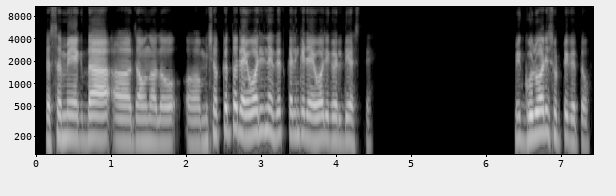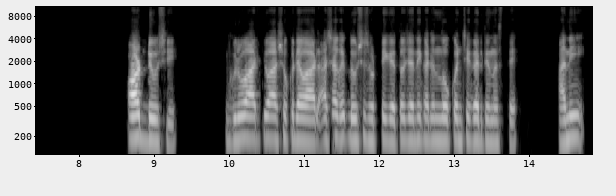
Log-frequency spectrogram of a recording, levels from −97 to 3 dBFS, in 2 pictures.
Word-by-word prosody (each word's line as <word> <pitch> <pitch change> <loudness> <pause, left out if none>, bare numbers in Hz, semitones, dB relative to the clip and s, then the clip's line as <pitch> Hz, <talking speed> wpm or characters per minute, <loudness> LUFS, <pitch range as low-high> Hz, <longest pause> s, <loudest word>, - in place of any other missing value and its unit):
जसं 170 +3 -1
मी 195 +1 0
एकदा 185 +1 +2 0.2
अ, 170 -2 +1
जाऊन 170 0 -1
आलो. 165 0 -2 0.3
अ, 160 0 -5
मी 170 - -11
शक्यतो 235 +4 0
रविवारी 215 +4 +4
नाही 230 -3 -1
देत 210 +2 -4
कारण 205 0 -3
की 210 - 0
रविवारी 190 0 +2
गर्दी 175 0 -5
असते. 165 -1 -8 1.9
मी 185 - -4
गुरुवारी 215 +4 +5
सुट्टी 195 0 -5
घेतो. 160 -2 -8 1.3
ऑड 185 0 +9
दिवशी. 165 -4 -4 0.7
गुरुवार 180 +1 +1
किंवा 180 0 -1
शुक्रवार 175 -2 0
अशा 170 +3 -4
द 185 - -6
दिवशी 170 +2 -4
सुट्टी 170 +1 -8
घेतो 170 +1 -4
जेणेकरून 175 0 -5
लोकांची 170 +1 -4
गर्दी 170 -1 -2
नसते 160 -1 -9 0.6
आणि 185 +3 -2
175 Hz, 145 wpm, -24 LUFS, 170-190 Hz, 1.9 s, ऑड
